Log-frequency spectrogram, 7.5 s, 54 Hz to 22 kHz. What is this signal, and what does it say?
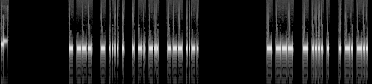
Morse code, heard as a keyed tone, about 39 wpm, 700 Hz. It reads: TO THE END OF TO THE END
